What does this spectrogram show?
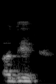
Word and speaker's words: Adhir: how where I selected Adhir. It rhymes with some of the famous Gujarati ghazalkar like Mariz, right? Having the same matra as you can have Adhir and Mariz.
